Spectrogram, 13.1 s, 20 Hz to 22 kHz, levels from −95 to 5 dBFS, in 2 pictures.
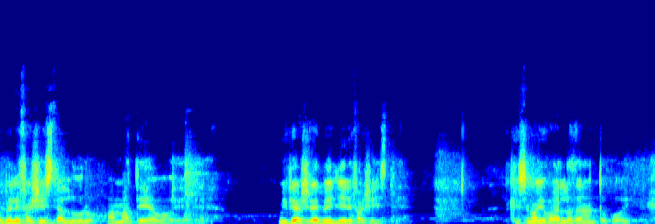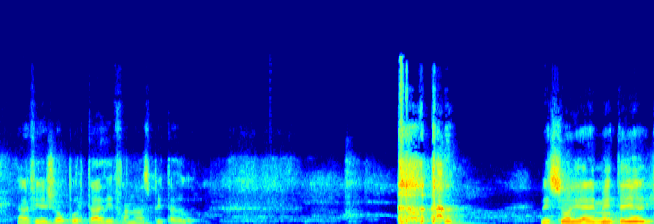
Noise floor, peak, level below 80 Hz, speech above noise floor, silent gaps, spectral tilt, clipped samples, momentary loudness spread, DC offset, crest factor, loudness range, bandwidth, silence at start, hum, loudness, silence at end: -75 dBFS; -6 dBFS; -74 dBFS; 45 dB; none; -3 dB/octave; under 0.1%; 25 LU; under 0.1%; 24 dB; 12 LU; 15.5 kHz; 0 s; none; -27 LUFS; 0 s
